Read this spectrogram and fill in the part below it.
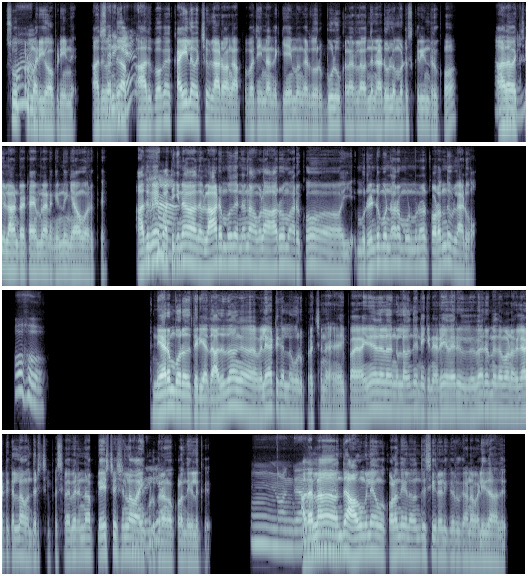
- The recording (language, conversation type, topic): Tamil, podcast, குழந்தைகளின் தொழில்நுட்பப் பயன்பாட்டிற்கு நீங்கள் எப்படி வழிகாட்டுகிறீர்கள்?
- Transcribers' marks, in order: chuckle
